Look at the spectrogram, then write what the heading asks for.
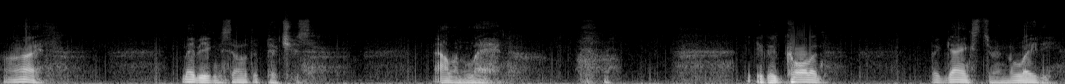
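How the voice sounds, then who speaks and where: A man's voice: deep voice, slow, long pauses. A man acting a small-time gangster in an old-time radio crime drama, a wisecracking ladies' man with wry, street-slang talk. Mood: weary, confiding. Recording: dull, noisy vintage radio recording.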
